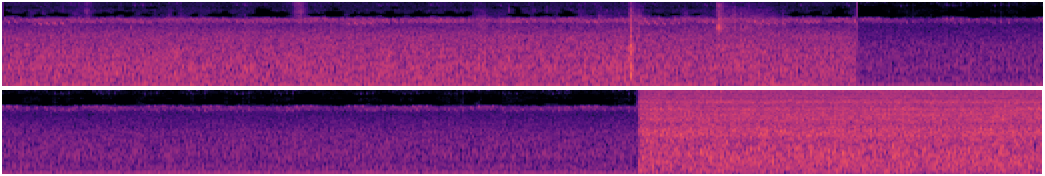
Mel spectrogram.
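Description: Steady outdoor hiss of ambient noise, which drops to a quieter level about four seconds in. Near the end a louder, fuller rush of a fast-flowing river comes in.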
